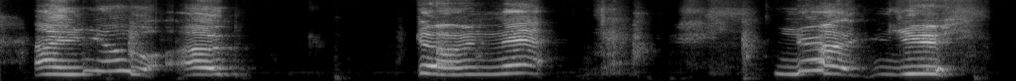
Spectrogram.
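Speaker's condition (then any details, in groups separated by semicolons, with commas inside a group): Cerebral palsy; speech affected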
